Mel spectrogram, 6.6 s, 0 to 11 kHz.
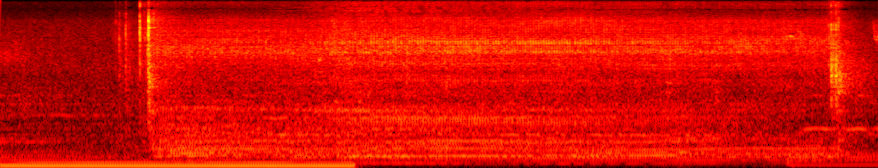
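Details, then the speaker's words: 1986 Yamaha FZ 750 carbureted four-cylinder at key-on, first start after a long layoff, powered by a jump starter: low steady buzz for about three seconds then cuts out, normal fuel pump priming. "l'espèce de vieux bruit de paix que t'entends, c'est la pompe à carburant."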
